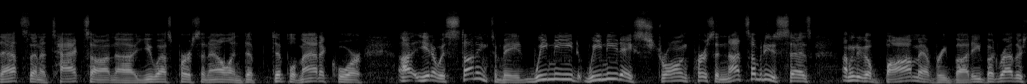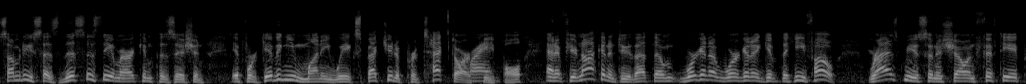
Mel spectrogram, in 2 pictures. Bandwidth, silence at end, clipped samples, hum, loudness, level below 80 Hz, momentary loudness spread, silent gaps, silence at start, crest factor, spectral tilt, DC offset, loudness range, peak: 16 kHz; 0.05 s; under 0.1%; none; -35 LUFS; -70 dBFS; 4 LU; none; 0 s; 18 dB; -5 dB/octave; under 0.1%; 1 LU; -16 dBFS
